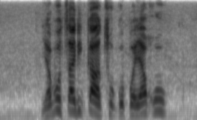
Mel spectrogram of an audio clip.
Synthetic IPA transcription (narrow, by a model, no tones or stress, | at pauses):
jabʊt͡sʼadikʼat͡sʰɔkʼʊpʼɔjaχʊ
